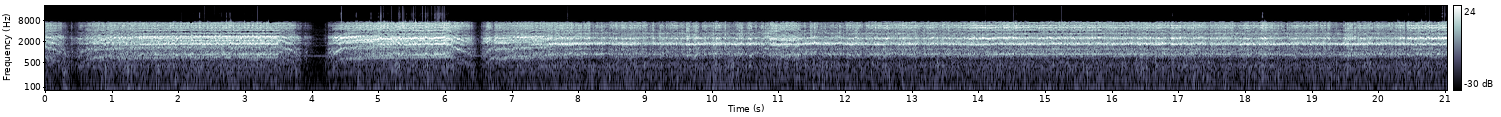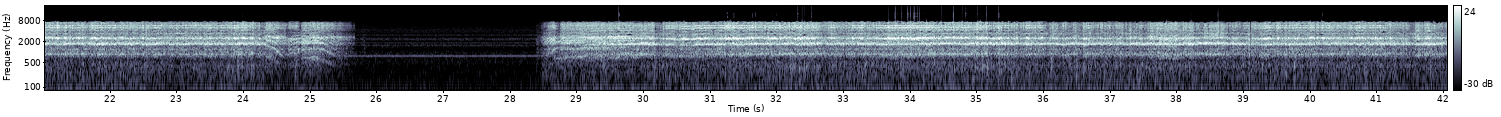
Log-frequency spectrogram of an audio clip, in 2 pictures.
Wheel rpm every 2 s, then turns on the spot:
150, 190, 140, 150, 230, 230, 230, 230, 230, 230, 230, 240, 120, 0, 100, 220, 230, 230, 230, 230, 230.
none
